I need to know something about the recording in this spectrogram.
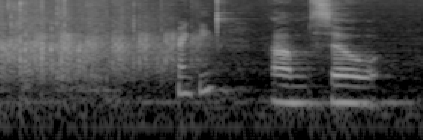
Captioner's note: applause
